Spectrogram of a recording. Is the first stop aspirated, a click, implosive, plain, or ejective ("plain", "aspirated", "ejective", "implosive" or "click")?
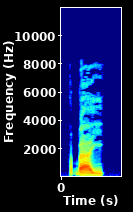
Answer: implosive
